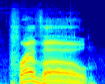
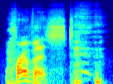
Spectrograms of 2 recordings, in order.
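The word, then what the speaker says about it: Prevost: And then the second thing is you mentioned Prevo for the buses or whatever, right?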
